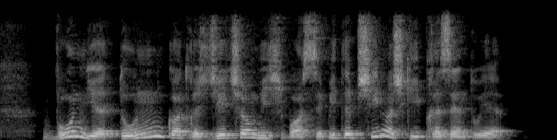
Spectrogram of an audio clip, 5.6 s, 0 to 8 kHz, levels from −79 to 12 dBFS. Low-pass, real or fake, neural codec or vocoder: 7.2 kHz; real; none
